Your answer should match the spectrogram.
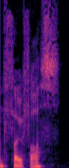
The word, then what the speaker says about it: Phophos: phophos that is i a m p h o p h o s and that is the correct pronunciation of Phophos for all streamers and podcasters out there.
